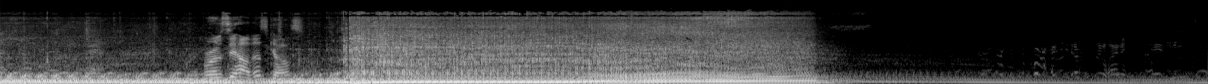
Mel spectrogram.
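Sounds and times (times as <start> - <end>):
car engine revving hard: 0.0 - 8.5.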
